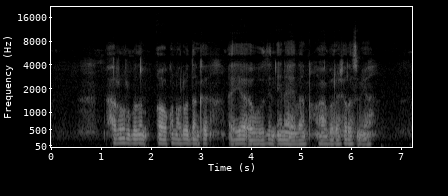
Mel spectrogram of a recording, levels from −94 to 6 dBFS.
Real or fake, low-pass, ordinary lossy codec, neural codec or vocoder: fake; none; none; vocoder, 44.1 kHz, 128 mel bands every 512 samples, BigVGAN v2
